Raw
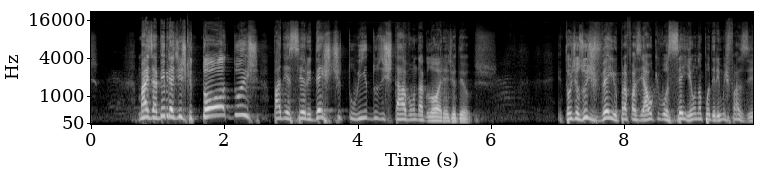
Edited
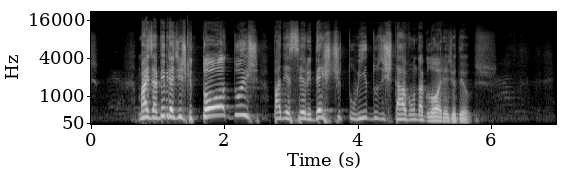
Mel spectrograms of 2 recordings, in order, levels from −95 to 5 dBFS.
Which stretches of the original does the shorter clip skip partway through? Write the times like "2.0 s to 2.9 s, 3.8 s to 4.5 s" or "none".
none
